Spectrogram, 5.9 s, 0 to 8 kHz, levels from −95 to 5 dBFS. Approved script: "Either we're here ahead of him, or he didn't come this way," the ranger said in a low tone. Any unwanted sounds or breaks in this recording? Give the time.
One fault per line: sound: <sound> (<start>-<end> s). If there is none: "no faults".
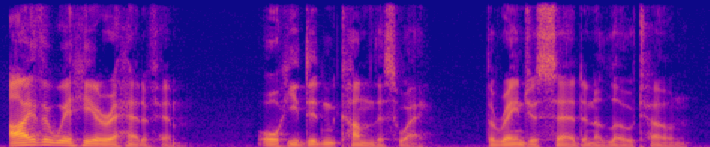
no faults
